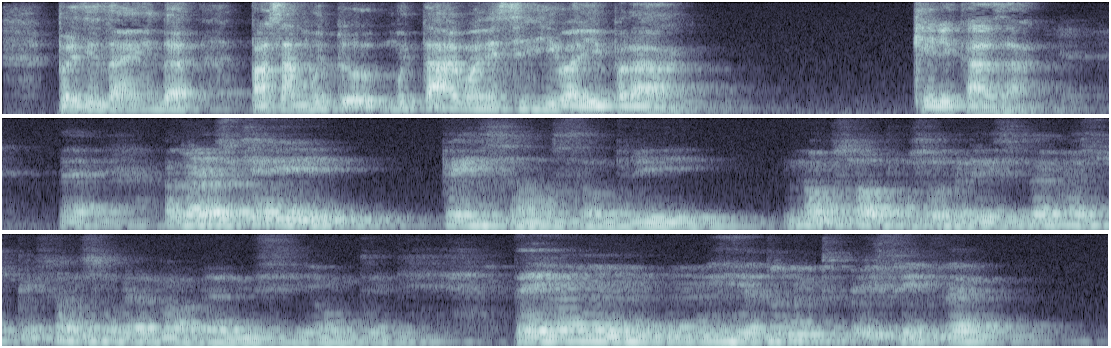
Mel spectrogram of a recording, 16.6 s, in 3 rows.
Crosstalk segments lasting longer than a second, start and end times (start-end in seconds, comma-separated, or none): none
